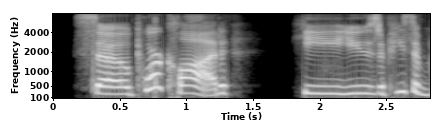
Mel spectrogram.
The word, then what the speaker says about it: Claude: Like Claude is how it's pronounced.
